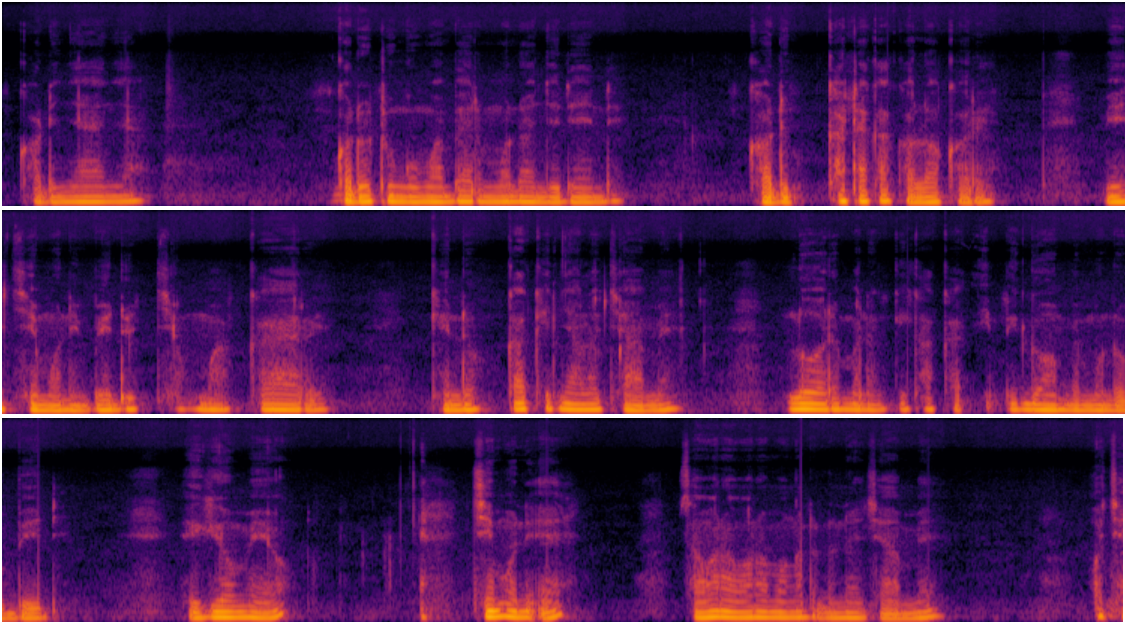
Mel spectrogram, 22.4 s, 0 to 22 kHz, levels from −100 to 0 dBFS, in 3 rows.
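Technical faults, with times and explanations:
0.82 to 22.0 s, clock drift buffer slips: a click or tick recurs every 0.85 s through the speech, around thirty in all. The likely cause is two devices running on separate clocks that disagree by roughly 0.1 percent, so the buffer between them creeps toward empty or full until a short block of samples, on the order of thirty, is dropped or repeated. Each jump breaks the waveform's continuity, which is what makes the click.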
